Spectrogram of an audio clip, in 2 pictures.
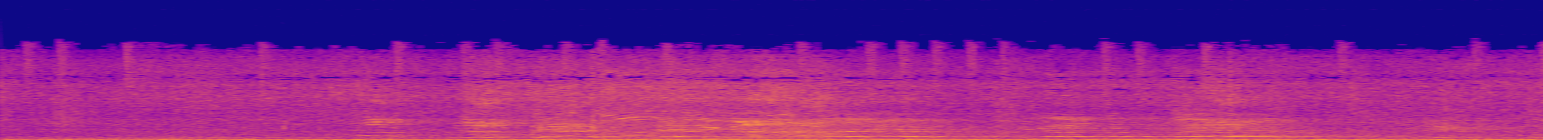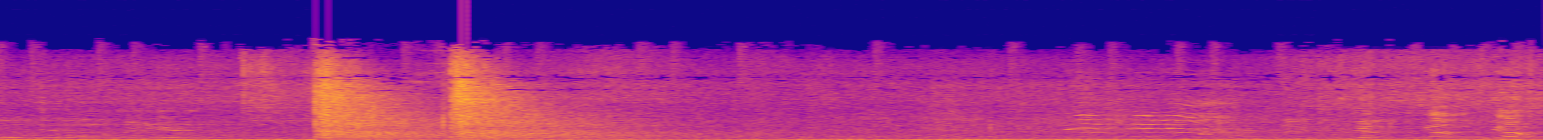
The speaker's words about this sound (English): I love it when I hear revving engines. Not really, it kind of scares me.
